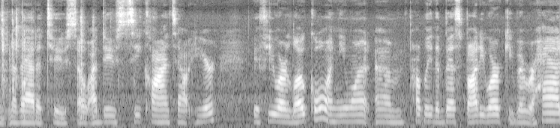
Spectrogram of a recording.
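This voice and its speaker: A woman's fairly low voice in an American accent, with fairly even intonation at a moderate pace. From US South, Arkansas Ozarks. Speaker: massage therapist and teacher, vlogger. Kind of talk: casual vlog introduction. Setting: getting ready for work while filming.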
